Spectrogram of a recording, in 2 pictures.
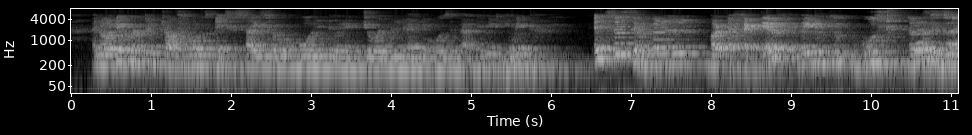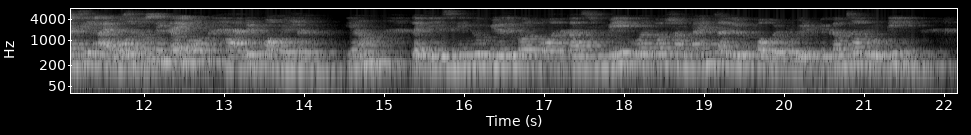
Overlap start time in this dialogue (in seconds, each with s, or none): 10.5 s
